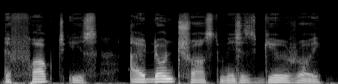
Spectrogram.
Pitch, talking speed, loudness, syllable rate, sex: 100 Hz, 140 wpm, -19 LUFS, 3.2 syllables/s, male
